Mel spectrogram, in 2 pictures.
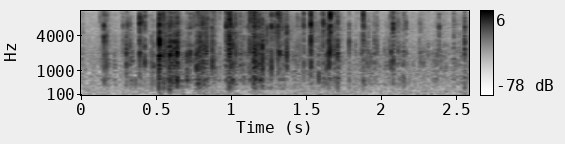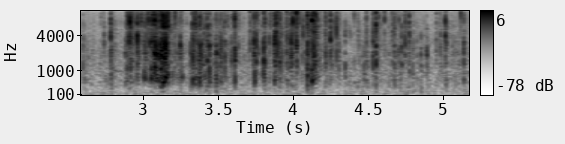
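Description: Plastic popsicle wrapper of an Aice Mango Slush crinkling and crackling as it is pulled open by hand, in irregular bursts with a louder crackle about three seconds in.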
